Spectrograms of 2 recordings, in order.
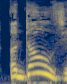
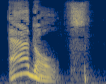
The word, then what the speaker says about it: adults: Adults 也可以念成 adults， dull 因为有个 L 的音，所以呢嘴巴最后的时候欧洲的 O 那个音，玩偶的偶那个音要念成 adults， adults， adults，念 adults 也可以。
